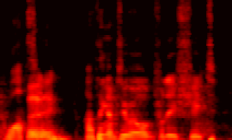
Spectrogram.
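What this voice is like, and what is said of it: Put-on British accent. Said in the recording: “That was a really good British accent... It started off a little rocky, but I'm glad I landed it.”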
